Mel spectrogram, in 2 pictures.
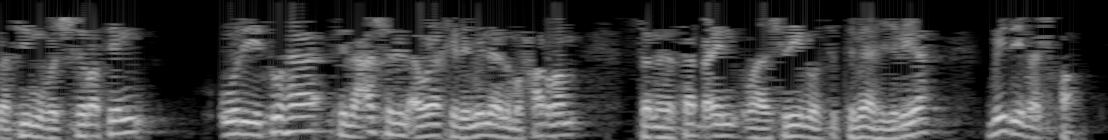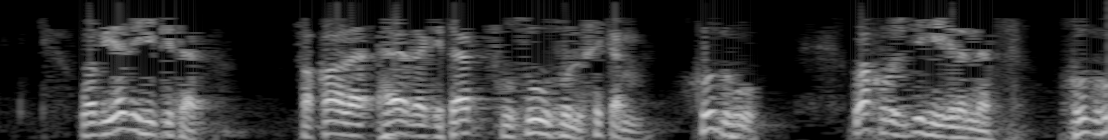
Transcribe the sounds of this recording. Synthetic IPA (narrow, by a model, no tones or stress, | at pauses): afiːmʊbaʃːɪɾˤɑ | wʊɾiːt̪ʊɦaːmɪnʕa̰ʃɾalʔawaːxɪɾmɪnalmʊħɑrˤːɑm | sanasabʕɪwɪʕɪʃɾiːnwɪsɪt̪ːmɪʔahɪd͡ʒɾɪjːa | bɪd̪ɪmaʃqɑ̰ | wɪbɪjad̪ɪhɪkɪt̪æːb̚ | fɑqɑːlaɦaːðæːkɪt̪aːb̚xʊsˤuːsˤʊlħɪkam | xʊðhʊ | wʔaxɾˤʊd͡ʒbɪɦɪʔɪlænːæːs | xʊðh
